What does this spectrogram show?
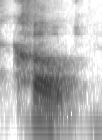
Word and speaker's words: Koht: It's spelled Koht, and most people look at it and say, oh, that's Koht. But it's actually pronounced Koht.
